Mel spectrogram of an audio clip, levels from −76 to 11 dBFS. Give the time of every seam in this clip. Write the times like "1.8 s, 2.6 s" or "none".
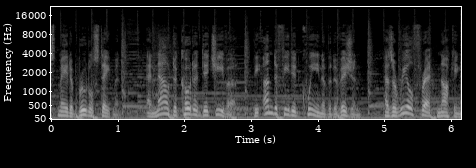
none

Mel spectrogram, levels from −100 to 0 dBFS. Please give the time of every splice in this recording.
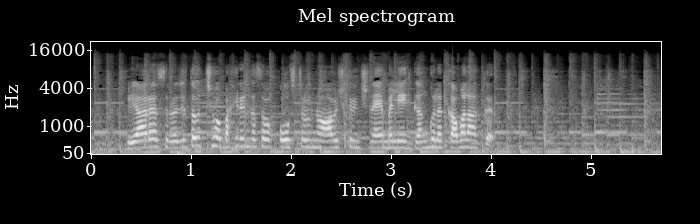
none

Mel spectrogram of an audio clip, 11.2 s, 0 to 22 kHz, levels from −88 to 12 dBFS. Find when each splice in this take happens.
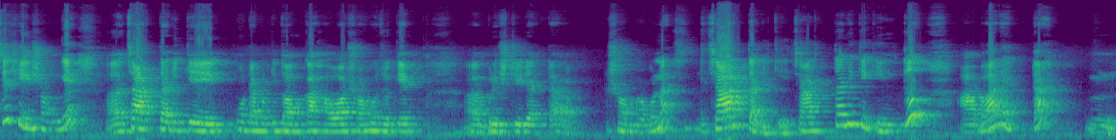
7.0 s

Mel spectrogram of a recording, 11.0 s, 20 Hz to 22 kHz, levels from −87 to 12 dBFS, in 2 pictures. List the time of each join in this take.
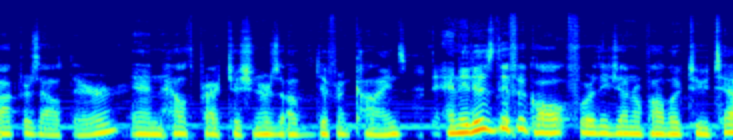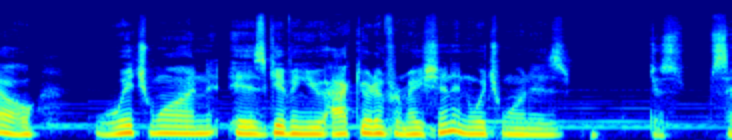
0.9 s, 2.1 s

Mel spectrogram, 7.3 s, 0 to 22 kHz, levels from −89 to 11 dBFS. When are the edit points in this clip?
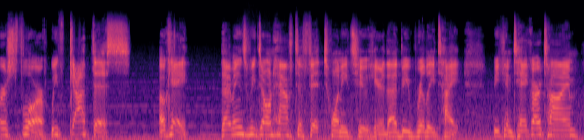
2.5 s

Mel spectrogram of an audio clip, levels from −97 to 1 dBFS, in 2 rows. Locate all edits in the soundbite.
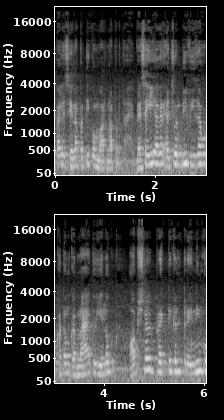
none

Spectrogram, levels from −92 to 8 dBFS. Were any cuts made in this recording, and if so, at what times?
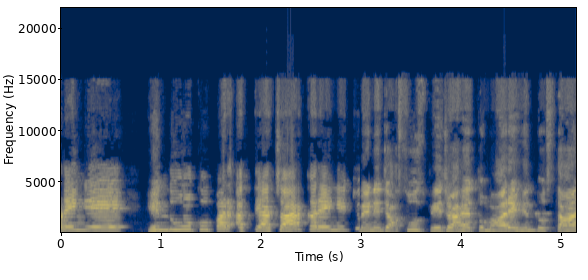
3.0 s

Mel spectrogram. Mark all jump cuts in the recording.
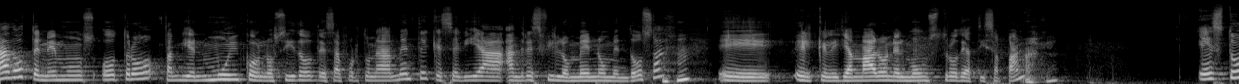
none

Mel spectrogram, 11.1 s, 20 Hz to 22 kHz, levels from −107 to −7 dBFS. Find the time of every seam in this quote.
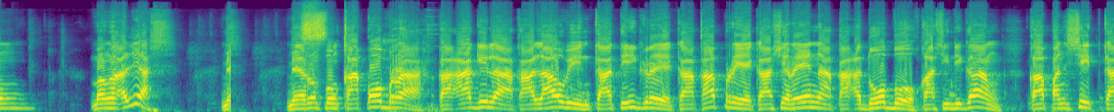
none

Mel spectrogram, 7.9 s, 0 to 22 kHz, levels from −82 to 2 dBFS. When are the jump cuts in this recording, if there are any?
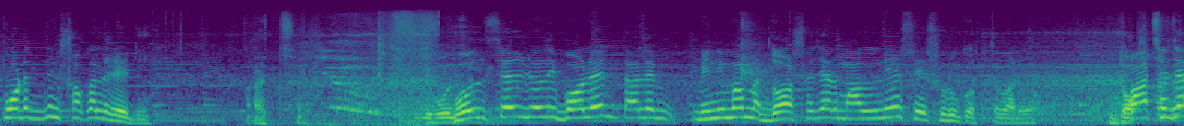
2.8 s

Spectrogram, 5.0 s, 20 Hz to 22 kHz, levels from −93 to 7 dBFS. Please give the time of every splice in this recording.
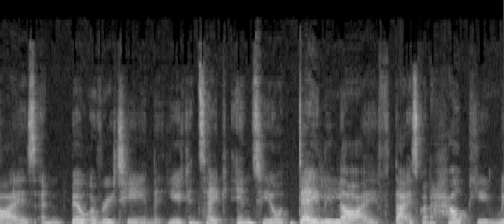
2.9 s

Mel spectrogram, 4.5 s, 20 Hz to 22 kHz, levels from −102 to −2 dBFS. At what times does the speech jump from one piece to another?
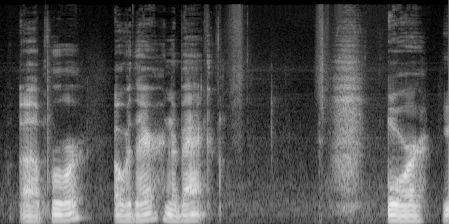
none

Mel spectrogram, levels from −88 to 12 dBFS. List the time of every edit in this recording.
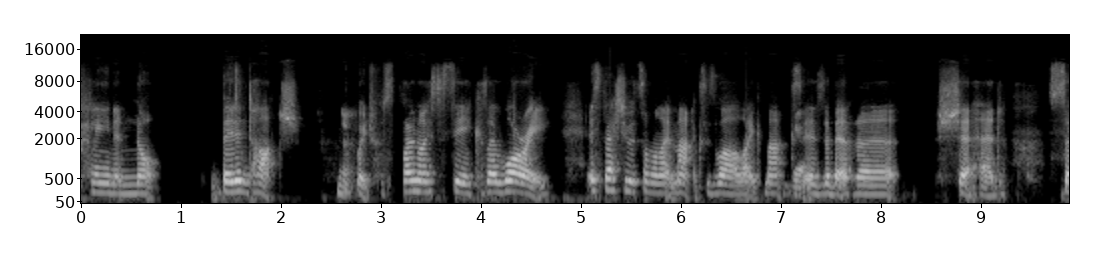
none

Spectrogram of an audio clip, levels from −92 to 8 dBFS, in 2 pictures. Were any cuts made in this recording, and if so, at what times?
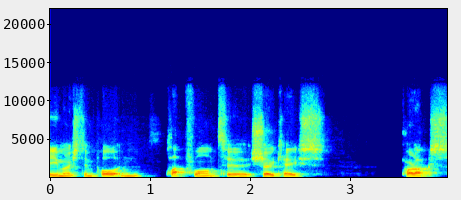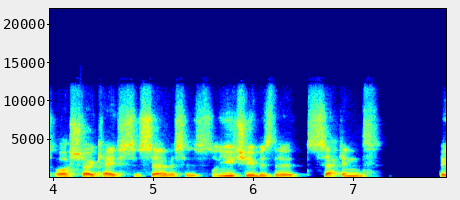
1.0 s, 5.7 s

